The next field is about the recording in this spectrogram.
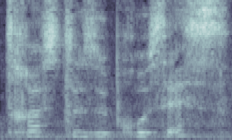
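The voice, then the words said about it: English accent. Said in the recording (French): “je pourrais le dire avec mon accent anglais aussi”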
